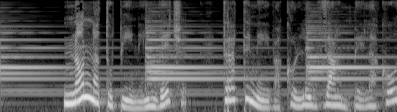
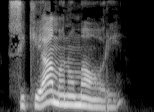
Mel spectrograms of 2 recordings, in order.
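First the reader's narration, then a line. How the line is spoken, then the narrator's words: Plain. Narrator (Italian): disse papà Topin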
